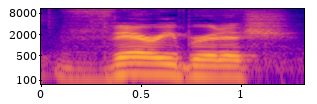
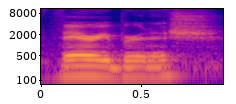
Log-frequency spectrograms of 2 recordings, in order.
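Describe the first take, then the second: First: Said in the usual way. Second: A light put-on British accent, softer; mock British accent. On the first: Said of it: "Ame agrees". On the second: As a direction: drop into a hint of a British accent.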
